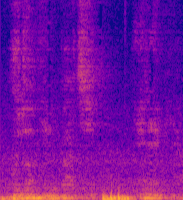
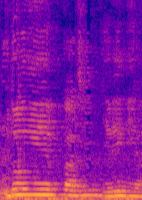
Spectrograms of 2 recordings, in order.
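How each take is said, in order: First: It is read in a sorrowful, heavy tone. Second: It is read in a bright, cheerful tone.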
